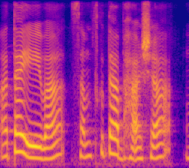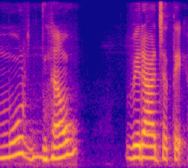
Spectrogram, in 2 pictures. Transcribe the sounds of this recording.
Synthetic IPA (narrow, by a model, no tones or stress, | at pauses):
ɐt̪ɐeːʋaːsɐ̃mskɾɪt̪aːbʱaːʃa | muːɾɡnɐw | ʋiɾaːd͡ʒɐt̪eː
